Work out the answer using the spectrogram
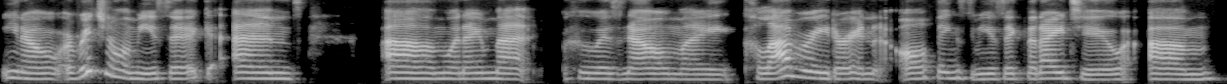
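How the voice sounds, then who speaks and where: A woman's voice: mid-range voice, steady tone, unhurried, sharp tone, clean tone. A young adult woman, a designer and singer, telling her story as an interview guest in a chatty way full of fillers and restarts.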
